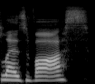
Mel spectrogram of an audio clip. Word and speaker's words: Lesvos: Or then I had the people who were like, it's pronounced Lesvos. And I was like, I know it is in modern Greek.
